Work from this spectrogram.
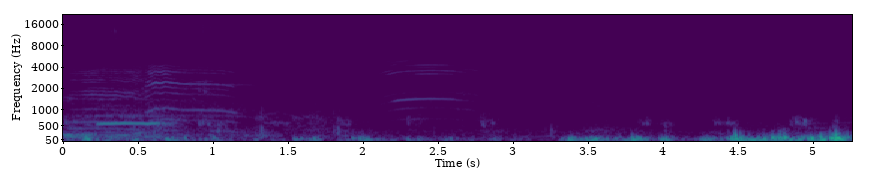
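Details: Flock of about 2000 sheep herded by eight Tibetan Mastiffs in Dhorpatan, Nepal: a loud quavering bleat, then a second shorter one, followed by rustling, trampling and low rumbling noise.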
